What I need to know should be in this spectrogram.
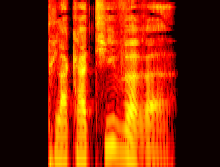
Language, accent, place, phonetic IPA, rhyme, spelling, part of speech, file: German, Germany, Berlin, [ˌplakaˈtiːvəʁə], -iːvəʁə, plakativere, adjective, De-plakativere.ogg
- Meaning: inflection of plakativ: 1. strong/mixed nominative/accusative feminine singular comparative degree 2. strong nominative/accusative plural comparative degree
